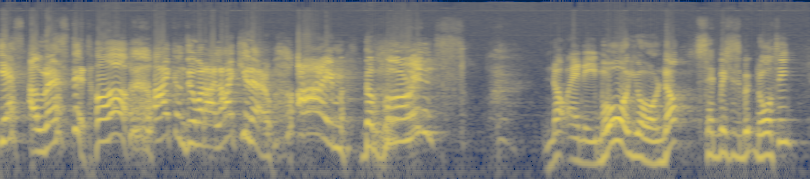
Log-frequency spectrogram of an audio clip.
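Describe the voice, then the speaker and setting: Against noticeable background noise, a man with a high voice moves through very wide pitch swings. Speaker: storyteller. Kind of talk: children's story reading.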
